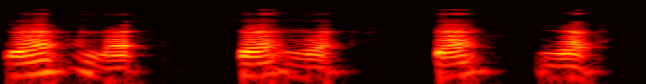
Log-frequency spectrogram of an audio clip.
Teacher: When we say sa, there is little gap compared to ta, a gap or degree of touch is reduced a little bit. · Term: Ishat Sprushta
